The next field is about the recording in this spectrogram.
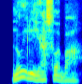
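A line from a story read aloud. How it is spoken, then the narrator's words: Sighing. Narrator (Russian): вздохнула Ольга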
